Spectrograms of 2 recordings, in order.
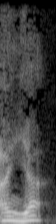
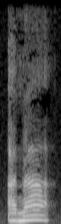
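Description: First: The particle is pronounced with the y sound. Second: The particle is pronounced without the y sound. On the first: "というように" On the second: "y が落ちた形、やーではなくて、あーという形で聞こえます"

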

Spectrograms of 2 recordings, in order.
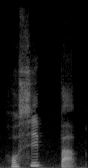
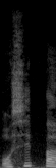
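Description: First: The word begins with an h sound. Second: The word begins with a vowel sound. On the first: "何々が帰るという意味の複数形ほしっぱ" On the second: "ほしっぱをおしっぱに変えて発音してみましょう"

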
